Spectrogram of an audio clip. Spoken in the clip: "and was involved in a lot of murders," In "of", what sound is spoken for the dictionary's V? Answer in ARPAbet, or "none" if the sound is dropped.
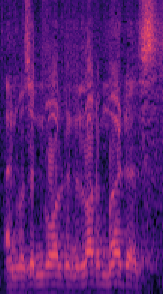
V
